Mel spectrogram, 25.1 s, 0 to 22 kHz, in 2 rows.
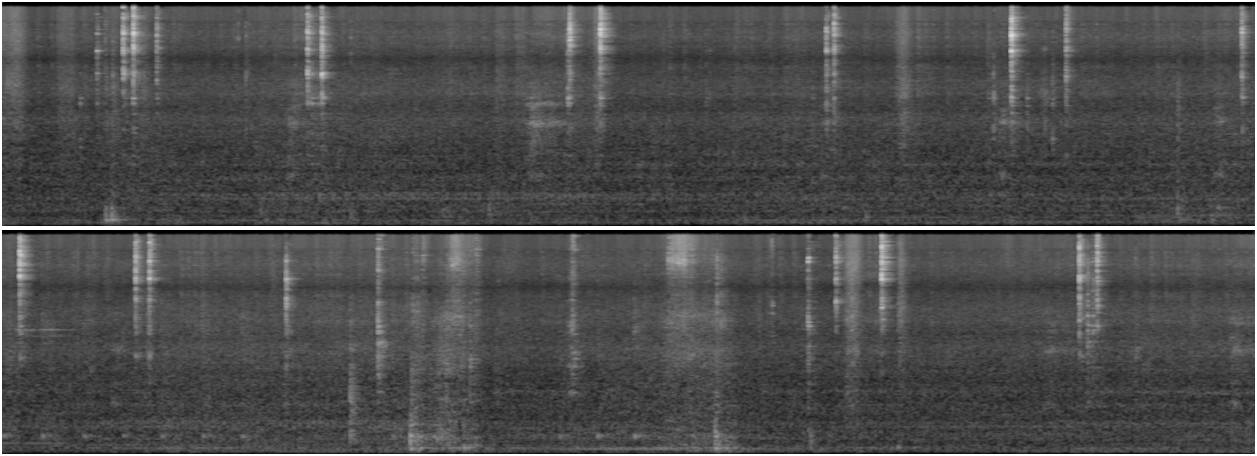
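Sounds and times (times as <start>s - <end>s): steady low hum: 0.0s - 25.0s
metallic clinks of tools handled: 23.3s - 23.6s.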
